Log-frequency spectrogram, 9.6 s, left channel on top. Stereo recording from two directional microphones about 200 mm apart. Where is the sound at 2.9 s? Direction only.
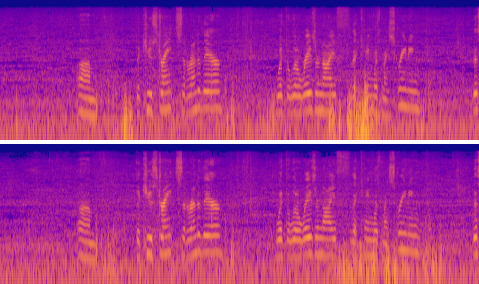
Centre (ahead or behind).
